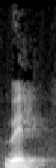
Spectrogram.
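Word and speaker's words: valet: servant or personal attendant T is silent pronounced value so followed by Weller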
